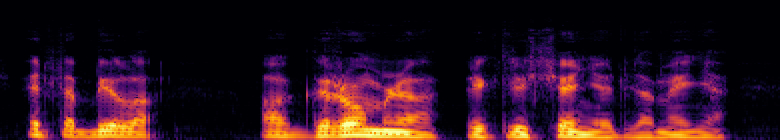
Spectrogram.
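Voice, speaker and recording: This man has a Serbian accent and a medium pitch. The background is quiet. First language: Serbian (speaking Russian). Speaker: sculptor and professor. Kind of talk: radio interview. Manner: halting.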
